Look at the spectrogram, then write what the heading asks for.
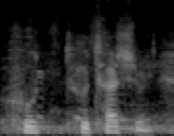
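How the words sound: It is said in a warm, compassionate voice. "So compassionate"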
